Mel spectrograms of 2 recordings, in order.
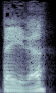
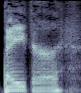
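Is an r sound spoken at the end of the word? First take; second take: no; yes. First: It ends without an r, New England style. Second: It ends with an r sound, American style.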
